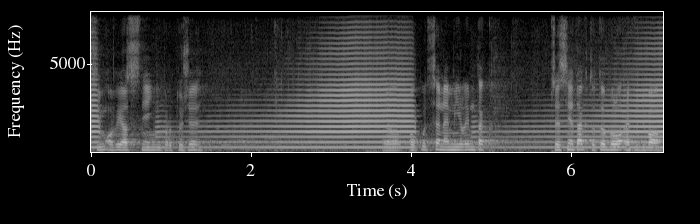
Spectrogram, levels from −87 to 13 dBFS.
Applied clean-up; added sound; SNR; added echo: none; Trumpet; -1 dB; none.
